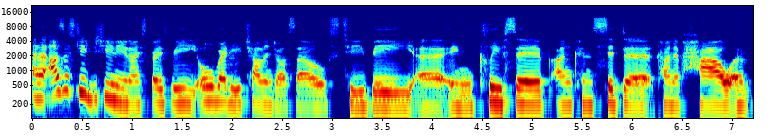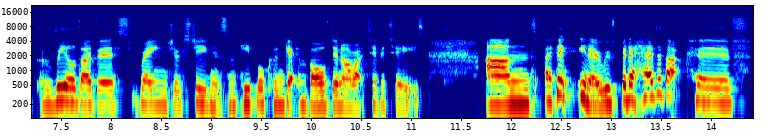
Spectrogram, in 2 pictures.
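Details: Adult woman speaking; Normal adult speech.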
